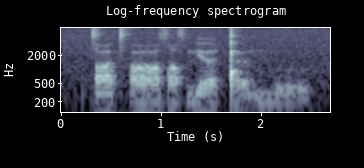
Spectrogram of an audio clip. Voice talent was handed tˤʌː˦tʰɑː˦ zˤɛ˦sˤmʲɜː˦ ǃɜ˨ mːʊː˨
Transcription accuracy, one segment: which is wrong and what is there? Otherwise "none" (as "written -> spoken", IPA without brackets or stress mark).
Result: none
